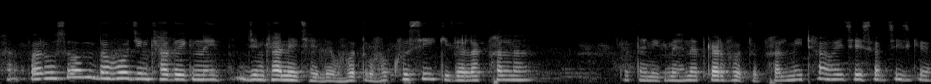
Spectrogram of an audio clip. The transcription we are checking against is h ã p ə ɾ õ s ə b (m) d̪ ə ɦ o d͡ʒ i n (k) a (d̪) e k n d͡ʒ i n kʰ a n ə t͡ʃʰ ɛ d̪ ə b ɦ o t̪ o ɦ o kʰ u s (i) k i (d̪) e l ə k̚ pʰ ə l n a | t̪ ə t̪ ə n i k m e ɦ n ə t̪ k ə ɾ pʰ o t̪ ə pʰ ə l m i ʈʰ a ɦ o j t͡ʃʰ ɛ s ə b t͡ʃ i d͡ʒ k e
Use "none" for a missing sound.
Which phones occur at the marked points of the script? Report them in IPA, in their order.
m, kʰ, d̪, i, d̪

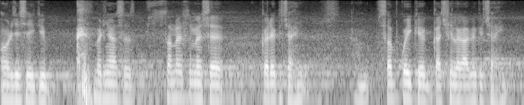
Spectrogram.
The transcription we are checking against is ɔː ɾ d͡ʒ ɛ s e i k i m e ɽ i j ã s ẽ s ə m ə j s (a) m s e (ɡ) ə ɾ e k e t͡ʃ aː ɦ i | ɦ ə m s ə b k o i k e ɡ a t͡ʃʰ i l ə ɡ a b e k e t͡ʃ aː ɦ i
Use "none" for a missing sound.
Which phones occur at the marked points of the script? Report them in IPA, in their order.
ə, k

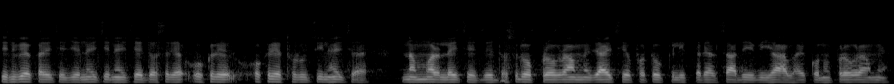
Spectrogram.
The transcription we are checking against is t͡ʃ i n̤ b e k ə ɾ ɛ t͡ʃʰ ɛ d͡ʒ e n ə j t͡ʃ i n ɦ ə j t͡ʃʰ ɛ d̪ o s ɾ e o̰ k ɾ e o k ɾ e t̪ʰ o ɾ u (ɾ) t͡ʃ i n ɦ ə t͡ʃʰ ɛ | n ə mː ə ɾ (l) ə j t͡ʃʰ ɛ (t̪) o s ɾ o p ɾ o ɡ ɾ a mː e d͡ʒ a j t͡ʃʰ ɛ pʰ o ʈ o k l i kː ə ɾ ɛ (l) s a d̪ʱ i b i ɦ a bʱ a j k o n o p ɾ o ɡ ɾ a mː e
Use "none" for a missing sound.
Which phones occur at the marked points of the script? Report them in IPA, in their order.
none, l, d̪, l

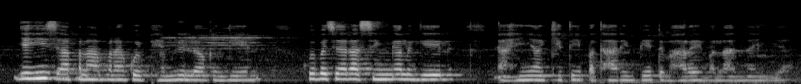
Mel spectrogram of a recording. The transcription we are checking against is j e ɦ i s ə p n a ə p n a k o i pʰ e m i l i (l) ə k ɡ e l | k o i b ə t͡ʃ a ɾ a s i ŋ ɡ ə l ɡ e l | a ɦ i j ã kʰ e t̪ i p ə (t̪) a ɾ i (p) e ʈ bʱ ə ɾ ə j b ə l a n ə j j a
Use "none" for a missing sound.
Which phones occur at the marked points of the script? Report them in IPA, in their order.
l, t̪ʰ, p

